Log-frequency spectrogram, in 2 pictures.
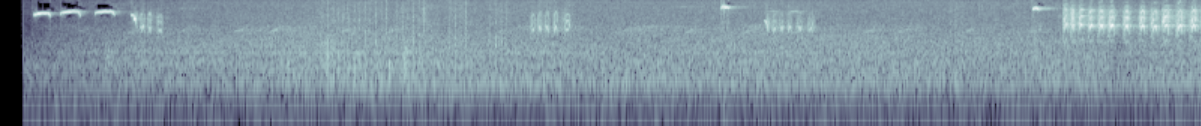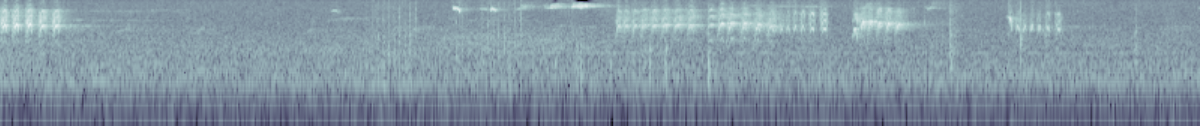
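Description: Birds calling: scattered short high chirps, with two louder bursts of rapid, chattering calls, one about halfway through and another a few seconds later, over a steady background hiss.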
